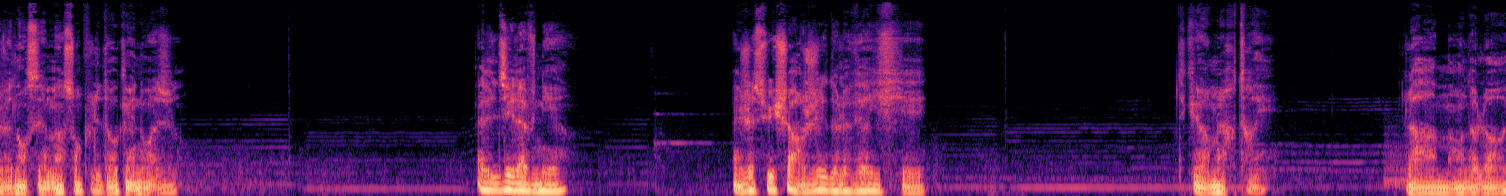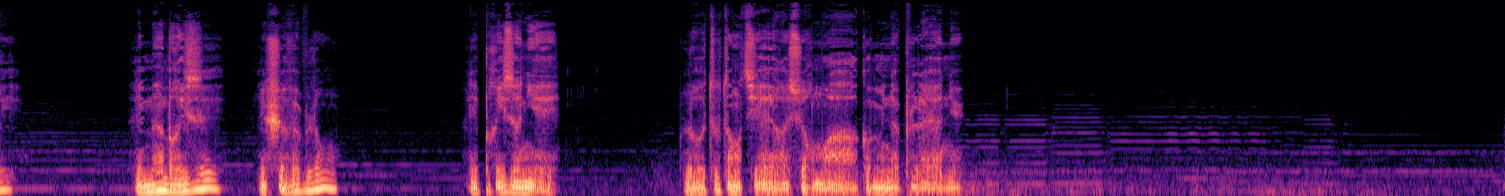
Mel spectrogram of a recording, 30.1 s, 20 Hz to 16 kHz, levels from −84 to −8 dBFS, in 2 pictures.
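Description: Nothing here catches the ear as a technical fault; the audio runs along without a single moment that sounds like something went wrong.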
